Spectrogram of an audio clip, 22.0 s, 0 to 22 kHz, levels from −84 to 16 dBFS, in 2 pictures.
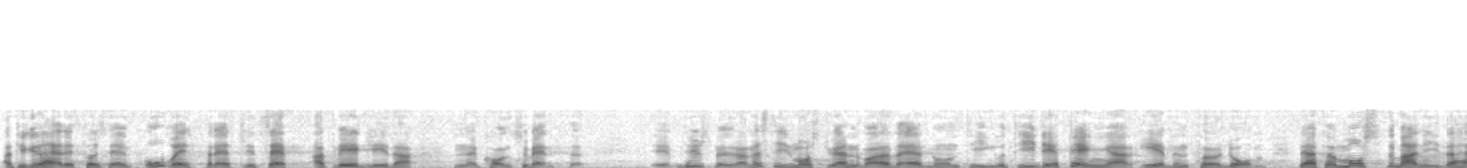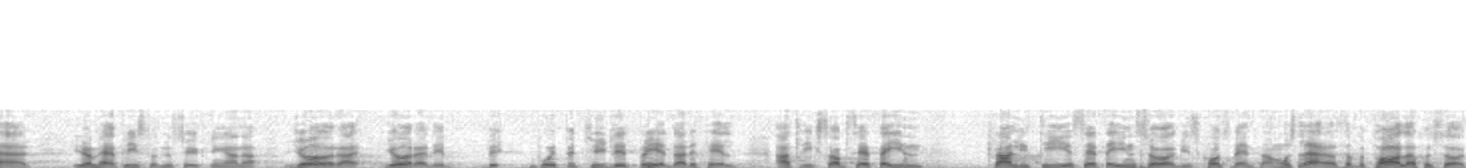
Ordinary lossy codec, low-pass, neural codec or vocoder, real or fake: none; none; codec, 16 kHz, 4 kbps, FunCodec, trained on Chinese and English, 50 frames a second; fake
